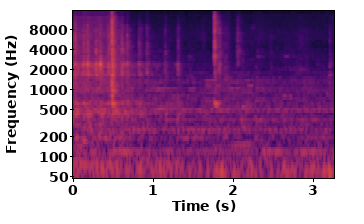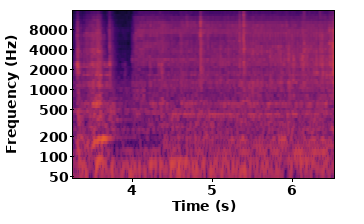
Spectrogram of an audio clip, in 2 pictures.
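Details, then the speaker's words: Sony EDV7300 ED Betamax, front-loading: faint whirring and scraping in uneven bursts from the loading motor; loading mechanism grinding and sticking, pinch roller not engaging. "I don't like that sound. That's That's a bad sound. That's trying to engage the the pinch roller, but it's not. It's sticking."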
